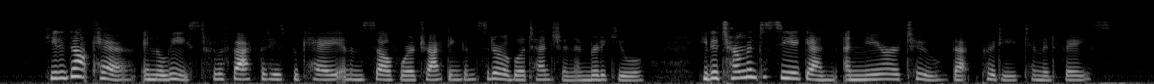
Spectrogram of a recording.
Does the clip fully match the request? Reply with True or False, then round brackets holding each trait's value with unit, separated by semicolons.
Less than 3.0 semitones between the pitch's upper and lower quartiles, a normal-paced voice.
True (2.6 semitones; 170 wpm)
